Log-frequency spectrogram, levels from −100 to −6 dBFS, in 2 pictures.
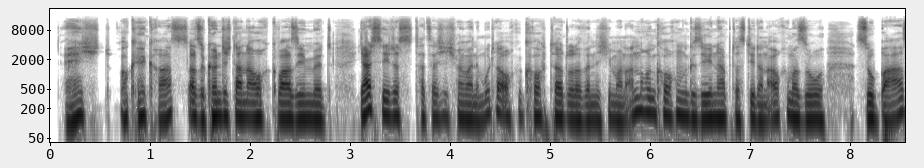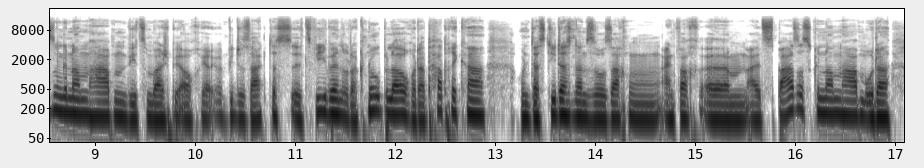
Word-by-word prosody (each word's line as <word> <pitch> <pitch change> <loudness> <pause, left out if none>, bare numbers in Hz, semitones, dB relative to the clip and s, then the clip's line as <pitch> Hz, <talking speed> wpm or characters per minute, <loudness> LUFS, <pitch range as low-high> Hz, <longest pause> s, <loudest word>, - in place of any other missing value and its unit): Echt? 130 +6 -1
Okay, 135 +1 0
krass. 140 +4 -4
Also, 140 -3 +1
könnt 140 +3 +3
ich 140 - 0
dann 135 -2 +2
auch 130 0 +1
quasi 130 -1 +2
mit 125 -2 +1 0.3
ja, 155 - +7
ich 190 - +3
sehe 150 - +1
das 145 -2 -2
tatsächlich, 135 -1 -6
wenn 130 - +1
meine 125 -1 +1
Mutter 150 +6 -1
auch 130 - -3
gekocht 140 -1 -4
hat 130 -2 +2
oder 120 -1 +1
wenn 120 0 -1
ich 115 -2 -3
jemand 120 -2 -1
anderen 165 +2 +1
Kochen 145 -1 +1
gesehen 130 0 +3
habe, 130 -1 +1
dass 120 -2 -4
die 130 - -1
dann 120 -2 -1
auch 130 - -3
immer 130 -3 +3
so 125 0 +1 0.3
so 130 +1 +2
Basen 130 +10 0
genommen 155 -3 +3
haben, 140 -1 +1
wie 125 - +1
zum 130 +1 -3
Beispiel 120 -1 0
auch 120 0 -4
ja, 125 -2 -4 0.2
wie 140 - -4
du 125 - -3
sagtest, 125 +2 -3
äh, 130 -2 -1
Zwiebeln 155 +3 +2
oder 120 -4 -2
Knoblauch 155 -1 +1
oder 120 -1 0
Paprika 150 +2 0 0.3
und, 130 -1 0
dass 130 -2 +2
die, 150 - +1
das 145 -2 +4
dann 135 -1 +3
so 125 0 +1
Sachen 125 0 -1
einfach, 130 -1 -2
ähm, 120 -1 +1
als 120 -1 -3
Basis 180 0 -2
genommen 155 -2 +2
haben 145 -1 +1
oder 135 0 +4
130 Hz, 235 wpm, -23 LUFS, 125-145 Hz, 0.3 s, ja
